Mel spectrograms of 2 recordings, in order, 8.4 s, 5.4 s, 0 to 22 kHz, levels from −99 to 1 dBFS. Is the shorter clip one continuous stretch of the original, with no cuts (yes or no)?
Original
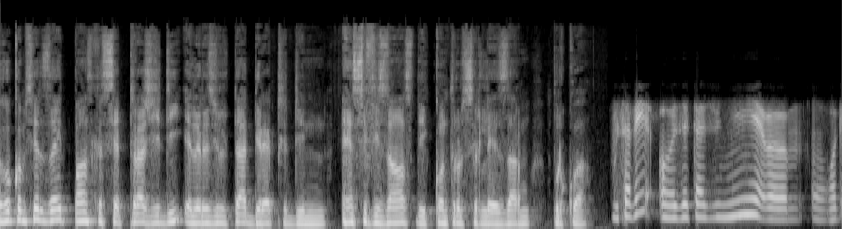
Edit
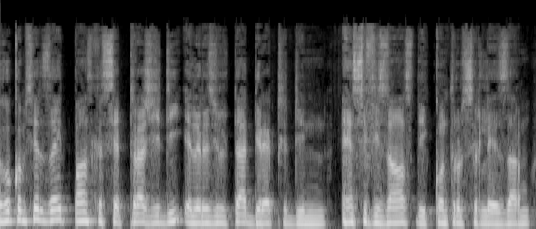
yes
